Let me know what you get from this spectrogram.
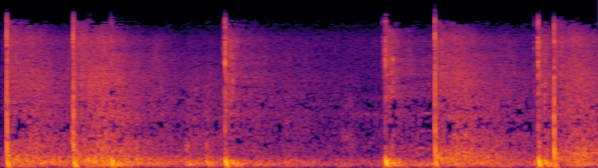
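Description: Fireworks going off: a string of about eight sharp bangs at uneven intervals as shells launch and burst, each bang followed by a short echo.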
